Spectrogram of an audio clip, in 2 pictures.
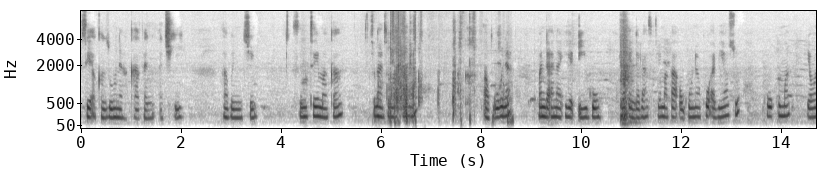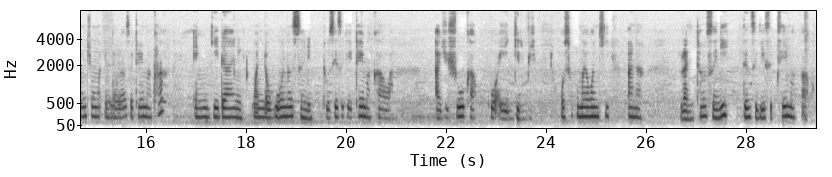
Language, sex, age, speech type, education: Hausa, female, 15-29, spontaneous, primary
